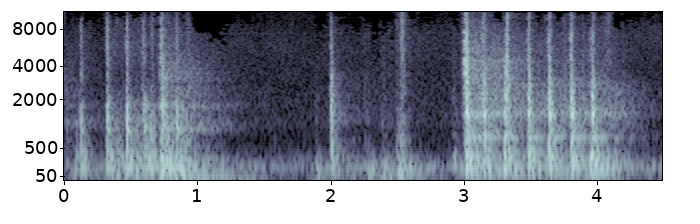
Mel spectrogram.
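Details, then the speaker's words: BMW E39 M5 sedan trunk lid rapped: quick hollow, buzzy thuds. The glue between the inner and outer layers has separated after years of vibration, causing the rattle. "so as you can see the trunk is welded on the outer edges but on the inside it has this glue or some ceilings and separated which causes the rattle"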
